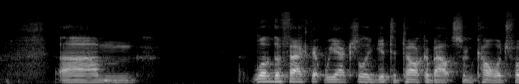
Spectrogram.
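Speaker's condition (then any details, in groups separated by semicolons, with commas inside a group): No condition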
